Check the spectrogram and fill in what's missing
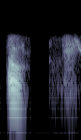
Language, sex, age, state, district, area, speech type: Bodo, male, 18-30, Assam, Chirang, urban, conversation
